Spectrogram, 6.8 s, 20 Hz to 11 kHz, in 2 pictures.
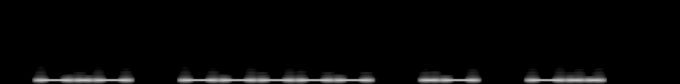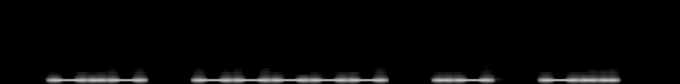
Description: Morse code, heard as a keyed tone, about 25 wpm, spaced as for 18 wpm, 590 Hz. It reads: K0AD K0AD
